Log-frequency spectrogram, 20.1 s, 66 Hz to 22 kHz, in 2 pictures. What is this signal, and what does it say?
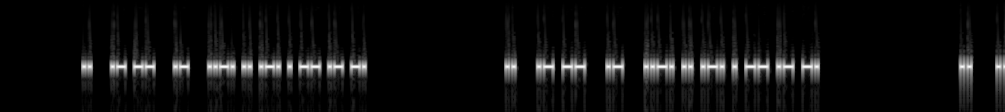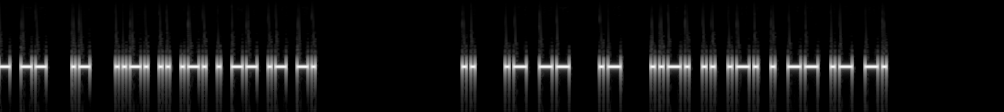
Morse code, heard as a keyed tone, about 36 wpm, 700 Hz. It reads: I AM A FIREMAN I AM A FIREMAN I AM A FIREMAN I AM A FIREMAN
